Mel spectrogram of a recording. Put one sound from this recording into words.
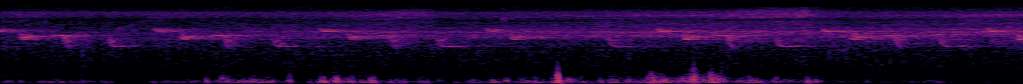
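Wind buffets outdoors in short gusts.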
